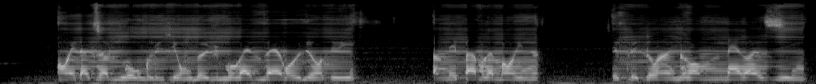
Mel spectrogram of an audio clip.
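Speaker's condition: Total pharyngolaryngectomy; phone understood only by family

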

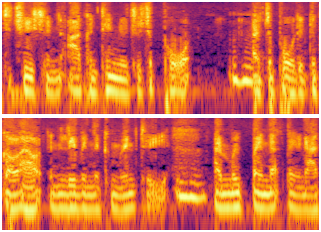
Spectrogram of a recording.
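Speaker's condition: Deafness; relies on lip reading host in studio

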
